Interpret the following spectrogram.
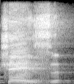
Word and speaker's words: chaise: اولا انا بنطق السي اش بنطقها شيز، وهنا حرف الاس جاي بين حرفين اتنين فويل لا لتر اي ولا لتر او فهنطقه زد.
